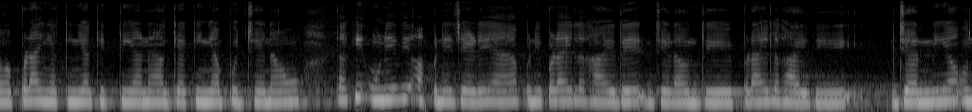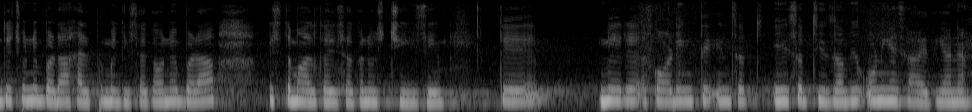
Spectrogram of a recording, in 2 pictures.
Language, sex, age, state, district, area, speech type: Dogri, female, 18-30, Jammu and Kashmir, Kathua, rural, spontaneous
